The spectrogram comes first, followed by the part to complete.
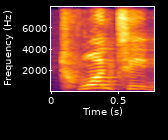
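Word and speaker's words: twenty: If you're angry, you will pronounce the second T in 20. 20 minutes ago, I told you to get ready for school, right?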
